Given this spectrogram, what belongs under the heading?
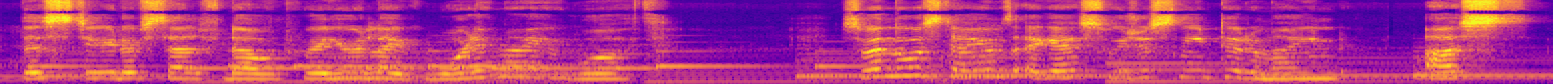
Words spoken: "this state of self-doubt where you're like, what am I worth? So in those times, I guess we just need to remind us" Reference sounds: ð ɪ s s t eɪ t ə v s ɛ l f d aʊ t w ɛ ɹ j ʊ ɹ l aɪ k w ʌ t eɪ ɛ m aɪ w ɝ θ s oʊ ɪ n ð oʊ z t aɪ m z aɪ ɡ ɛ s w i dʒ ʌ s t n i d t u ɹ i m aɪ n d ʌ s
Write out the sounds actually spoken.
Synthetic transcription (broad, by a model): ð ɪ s s t eɪ t ə v s ɛ l f d aʊ t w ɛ ɹ j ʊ ɹ l aɪ k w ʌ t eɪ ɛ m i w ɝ t s oʊ ɪ n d oʊ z t aɪ m z aɪ ɡ ɛ s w i dʒ ʌ s t n i d t u ɹ i m aɪ n d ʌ s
